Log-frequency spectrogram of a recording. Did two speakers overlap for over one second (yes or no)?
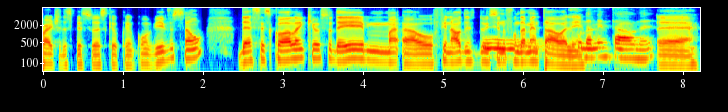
yes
